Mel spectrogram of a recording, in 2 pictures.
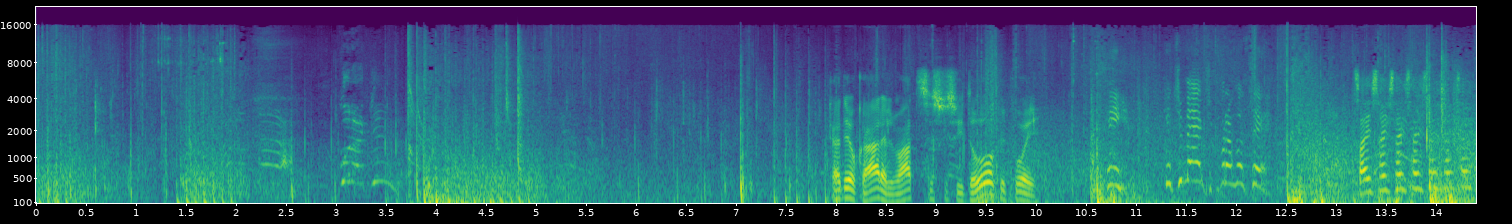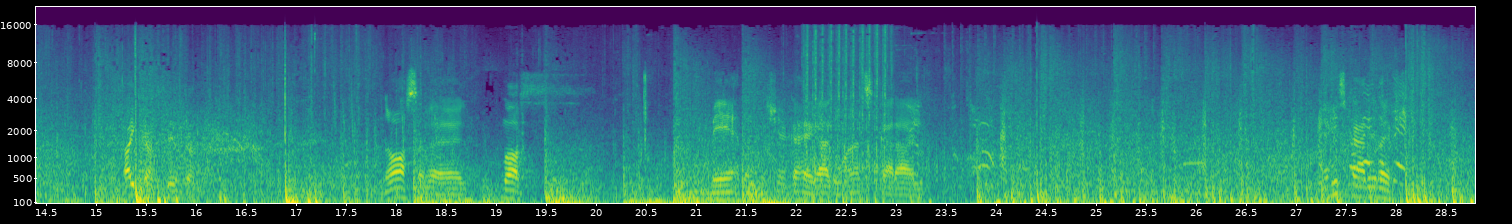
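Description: Rifle shots crack nearby.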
